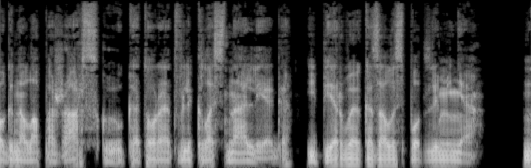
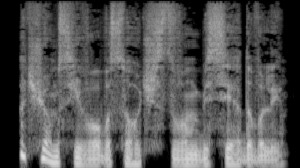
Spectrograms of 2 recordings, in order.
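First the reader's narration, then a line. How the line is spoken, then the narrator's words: Cooing. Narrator (Russian): проворковала она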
